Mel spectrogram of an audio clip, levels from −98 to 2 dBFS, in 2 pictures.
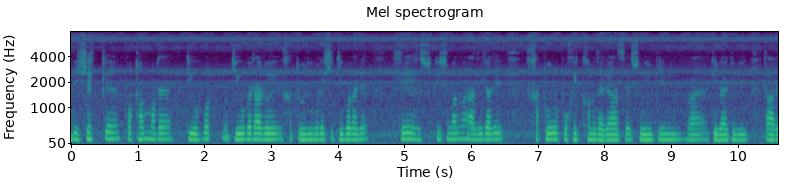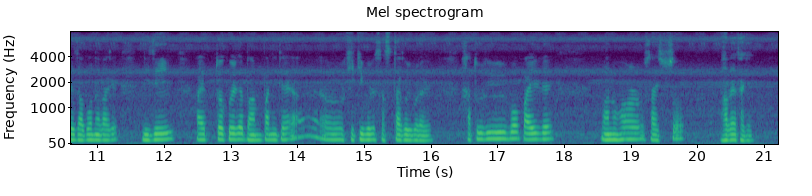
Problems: constant background noise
